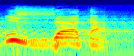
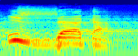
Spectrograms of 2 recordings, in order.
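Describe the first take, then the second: First: The middle consonant sounds like a z. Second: The middle consonant sounds like a z.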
